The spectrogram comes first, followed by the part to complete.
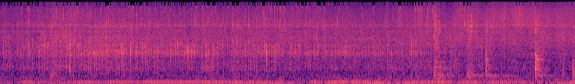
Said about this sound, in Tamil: அதுக்கு பிறகு வெங்காயம் நல்லா வதங்கணும்.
